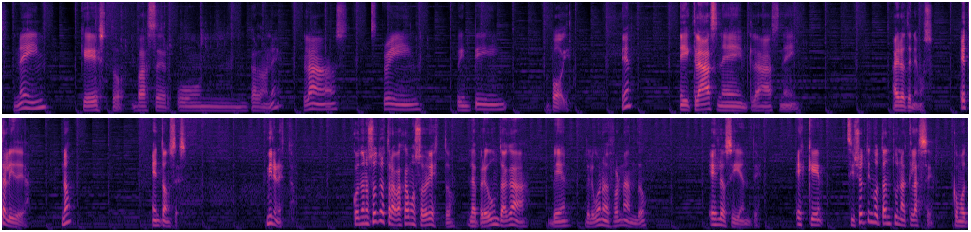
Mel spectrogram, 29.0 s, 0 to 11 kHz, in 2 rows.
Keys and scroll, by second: 0.0-0.4 typing, 1.6-13.8 typing, 8.9 ctrl+s, 13.0 ctrl+s, 14.0 Return, 14.6 Escape, 21.5 j, 27.1 j, 27.7 Escape, 28.6 Escape, 28.9 k.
